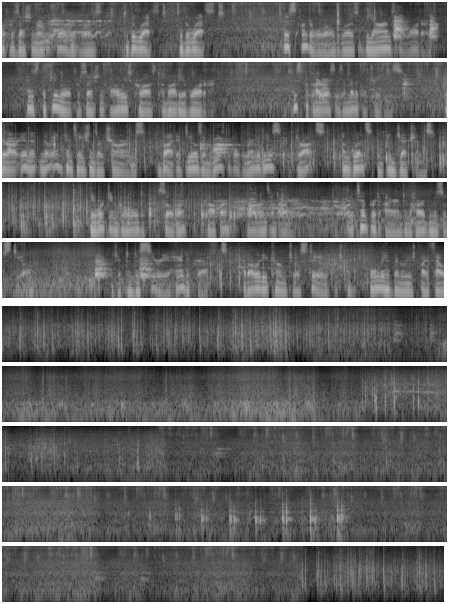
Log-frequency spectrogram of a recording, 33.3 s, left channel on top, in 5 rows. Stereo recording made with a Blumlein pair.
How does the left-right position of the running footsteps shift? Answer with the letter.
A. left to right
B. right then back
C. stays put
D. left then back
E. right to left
A.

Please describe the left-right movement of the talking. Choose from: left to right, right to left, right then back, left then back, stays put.
stays put.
